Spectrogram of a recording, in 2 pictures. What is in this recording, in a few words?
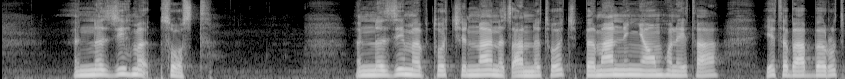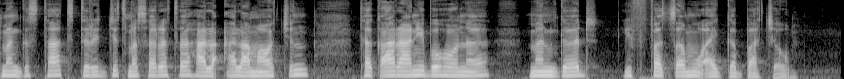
Amharic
